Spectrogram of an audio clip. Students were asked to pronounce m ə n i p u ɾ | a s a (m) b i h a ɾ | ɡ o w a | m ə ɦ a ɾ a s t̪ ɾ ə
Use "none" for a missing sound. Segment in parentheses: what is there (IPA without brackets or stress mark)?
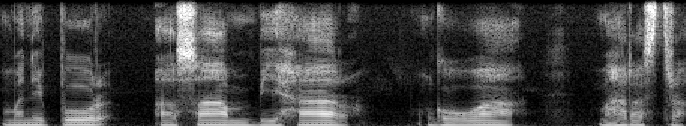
m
